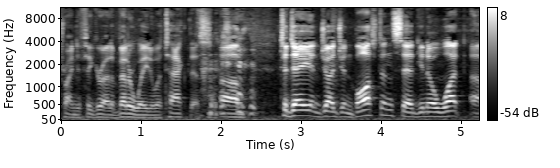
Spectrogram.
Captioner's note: laughter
